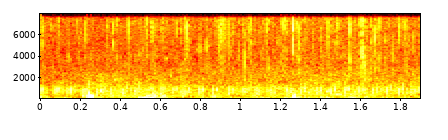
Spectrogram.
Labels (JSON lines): {"label": "biophony, rattle", "recorder": "SoundTrap 500"}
